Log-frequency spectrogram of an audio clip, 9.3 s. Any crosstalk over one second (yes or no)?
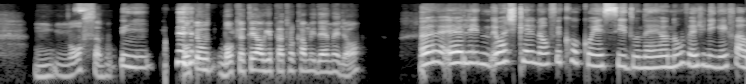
no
